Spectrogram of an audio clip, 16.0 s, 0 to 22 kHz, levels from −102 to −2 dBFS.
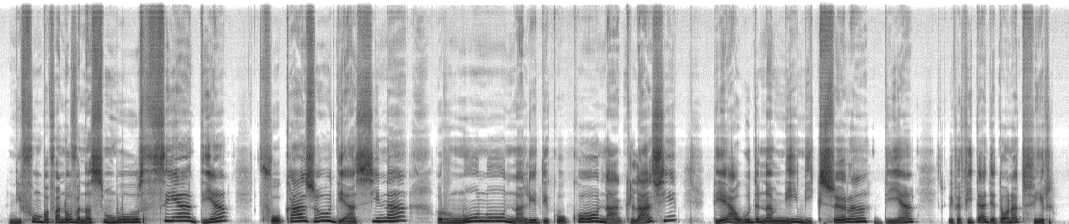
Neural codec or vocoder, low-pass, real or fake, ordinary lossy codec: vocoder, 48 kHz, 128 mel bands, Vocos; none; fake; none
